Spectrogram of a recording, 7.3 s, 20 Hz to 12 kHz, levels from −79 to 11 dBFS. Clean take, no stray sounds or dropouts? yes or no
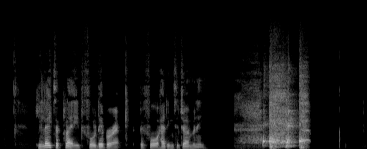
no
